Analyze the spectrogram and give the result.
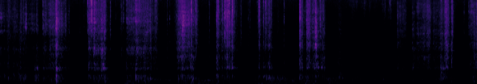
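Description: Fingernails scratch and tap the top and rim of a black plastic lid on a medium-sized, hollow black plastic Lush tub while hands twist the lid. Dry, bright scratching bursts alternate with light taps in an uneven rhythm, each tap giving a short hollow knock that dies away quickly.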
